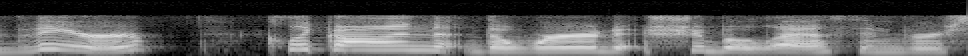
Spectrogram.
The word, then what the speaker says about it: shibboleth: So, if they said sibboleth instead of shibboleth, Oh, that's a fantastic question.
